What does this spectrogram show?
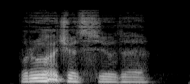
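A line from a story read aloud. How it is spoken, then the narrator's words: Growling. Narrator (Russian): прорычал он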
